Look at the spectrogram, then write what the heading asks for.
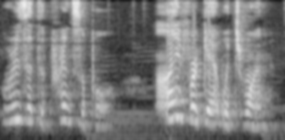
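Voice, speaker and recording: A woman voicing an excitable, chatty, insistent second-grade girl in a dramatic story reading. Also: fairly high pitch, moderate pace, vocal fry, voice pushed up. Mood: confiding. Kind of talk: dramatic fan fiction reading. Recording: music under the voice.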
